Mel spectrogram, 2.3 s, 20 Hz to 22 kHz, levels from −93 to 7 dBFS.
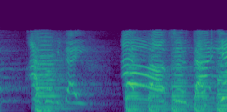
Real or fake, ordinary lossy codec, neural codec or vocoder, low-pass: real; none; none; 7.2 kHz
